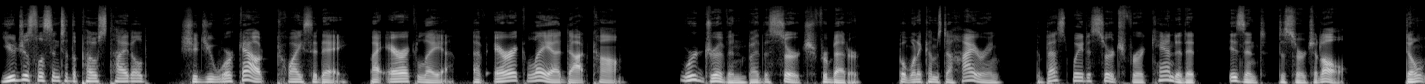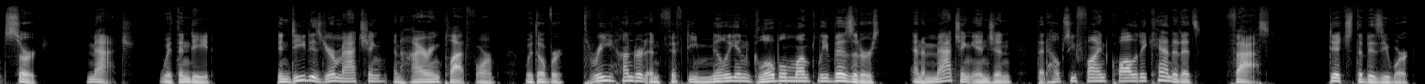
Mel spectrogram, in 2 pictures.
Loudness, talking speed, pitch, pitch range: -19 LUFS, 165 wpm, 115 Hz, 95-150 Hz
